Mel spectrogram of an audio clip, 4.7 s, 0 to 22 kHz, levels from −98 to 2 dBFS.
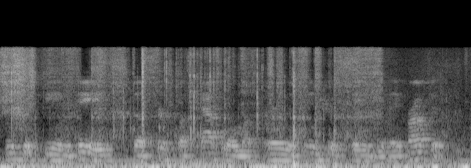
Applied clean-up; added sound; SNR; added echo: none; Hands; -5 dB; reverberation time 0.8 s.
